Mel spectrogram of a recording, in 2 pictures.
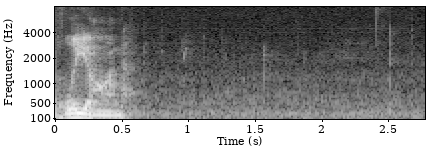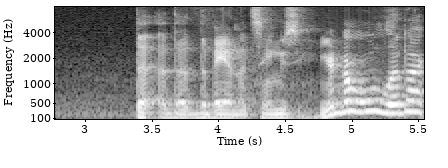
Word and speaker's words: Leon: Leon but I think they actually pronounced themselves Kings of leyon the the band that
